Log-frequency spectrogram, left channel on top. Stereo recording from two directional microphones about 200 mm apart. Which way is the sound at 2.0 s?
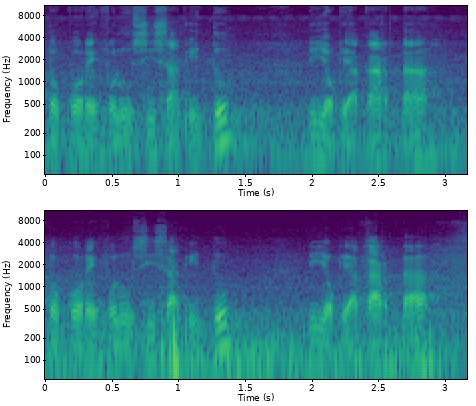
40° left (ahead or behind).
